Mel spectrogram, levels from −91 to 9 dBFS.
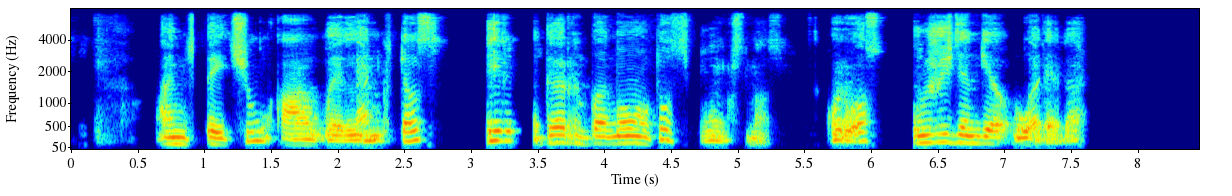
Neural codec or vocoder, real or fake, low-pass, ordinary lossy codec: codec, 24 kHz, 0.9 kbps, WavTokenizer, medium music audio release; fake; 7.2 kHz; Opus, 64 kbps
